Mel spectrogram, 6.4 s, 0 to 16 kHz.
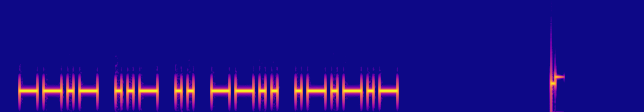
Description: Morse code, heard as a keyed tone, about 20 wpm, 700 Hz. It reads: QUIZ.
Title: Pangram Challenge v2 - 20wpm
